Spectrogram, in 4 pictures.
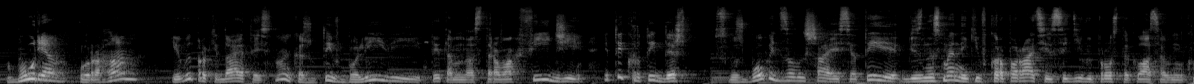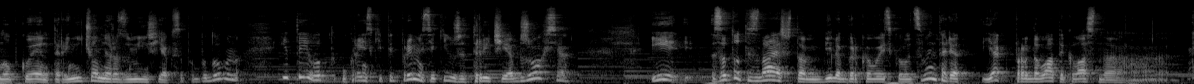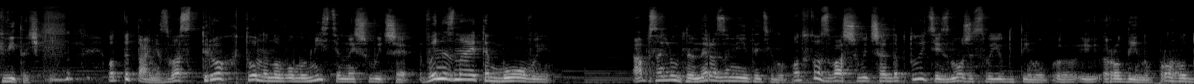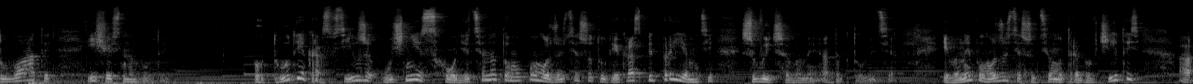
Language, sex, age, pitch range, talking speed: Ukrainian, male, 20-39, 115-180 Hz, 150 wpm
